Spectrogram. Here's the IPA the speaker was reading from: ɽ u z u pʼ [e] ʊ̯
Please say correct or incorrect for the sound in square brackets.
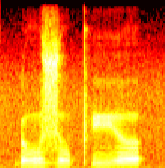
incorrect: y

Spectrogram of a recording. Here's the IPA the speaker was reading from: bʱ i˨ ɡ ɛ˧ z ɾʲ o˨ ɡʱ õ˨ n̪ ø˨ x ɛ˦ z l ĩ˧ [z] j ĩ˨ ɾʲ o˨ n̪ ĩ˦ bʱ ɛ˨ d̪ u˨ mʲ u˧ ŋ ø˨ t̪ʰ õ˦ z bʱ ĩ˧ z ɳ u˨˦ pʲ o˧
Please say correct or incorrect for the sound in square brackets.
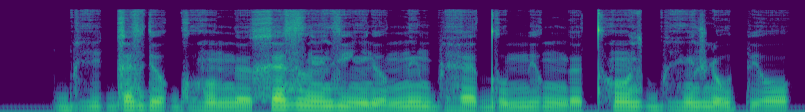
correct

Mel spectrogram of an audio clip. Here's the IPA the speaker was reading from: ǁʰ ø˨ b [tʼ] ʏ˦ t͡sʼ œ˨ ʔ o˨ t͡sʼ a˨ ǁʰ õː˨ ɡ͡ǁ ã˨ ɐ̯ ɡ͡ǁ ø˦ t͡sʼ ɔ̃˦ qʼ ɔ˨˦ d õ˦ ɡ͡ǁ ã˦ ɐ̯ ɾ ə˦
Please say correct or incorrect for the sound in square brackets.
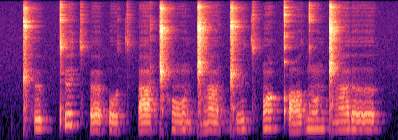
correct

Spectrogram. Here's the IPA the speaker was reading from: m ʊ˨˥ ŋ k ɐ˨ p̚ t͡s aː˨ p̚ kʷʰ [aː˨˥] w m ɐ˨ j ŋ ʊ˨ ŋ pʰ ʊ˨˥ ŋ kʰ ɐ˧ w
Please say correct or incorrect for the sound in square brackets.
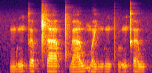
correct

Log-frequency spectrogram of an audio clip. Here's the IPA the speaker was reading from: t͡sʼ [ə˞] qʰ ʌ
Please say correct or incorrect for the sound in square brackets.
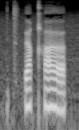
incorrect: ə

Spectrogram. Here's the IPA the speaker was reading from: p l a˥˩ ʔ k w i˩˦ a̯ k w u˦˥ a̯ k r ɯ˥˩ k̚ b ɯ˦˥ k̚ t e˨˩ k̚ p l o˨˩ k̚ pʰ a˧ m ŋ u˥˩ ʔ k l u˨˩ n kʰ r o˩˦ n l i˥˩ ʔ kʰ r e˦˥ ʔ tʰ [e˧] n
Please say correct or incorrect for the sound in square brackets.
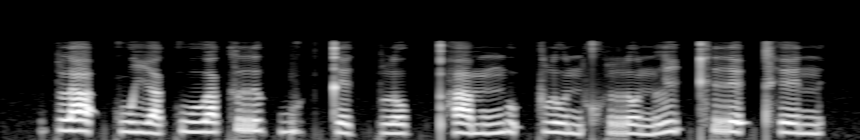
correct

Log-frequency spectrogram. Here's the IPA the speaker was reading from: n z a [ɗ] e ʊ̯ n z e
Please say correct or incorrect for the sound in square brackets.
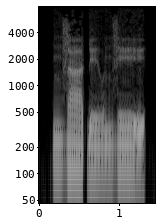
correct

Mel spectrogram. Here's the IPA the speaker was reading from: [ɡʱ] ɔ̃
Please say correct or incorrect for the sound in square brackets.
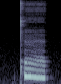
incorrect: kʼ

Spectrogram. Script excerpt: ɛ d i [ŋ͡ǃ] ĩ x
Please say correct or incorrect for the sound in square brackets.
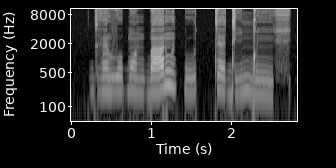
correct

